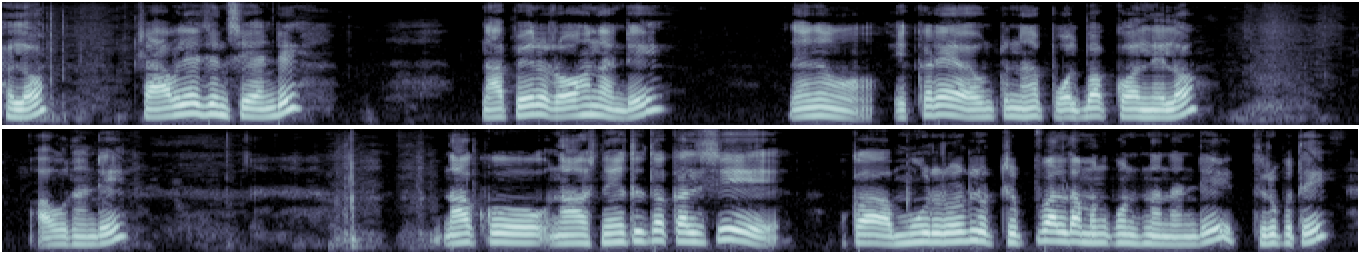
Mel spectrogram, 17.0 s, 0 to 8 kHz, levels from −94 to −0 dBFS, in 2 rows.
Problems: none marked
